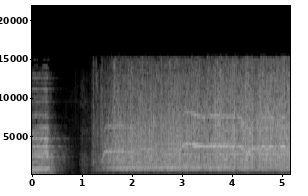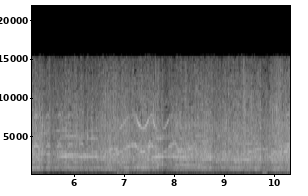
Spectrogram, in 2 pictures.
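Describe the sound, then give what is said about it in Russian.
Sustained applause and ovation from television and radio company staff gathered backstage greeting a performer: dense, steady clapping from many hands that swells in after a brief quiet start and holds at an even, loud level to the end. “За кулисами подготовлены аплодисменты сейчас у нас вот прозвучали. Собралось почти все наше сообщество, которое работает в телерадиокомпании, и вот такими овациями встречает исполнитель нас.”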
